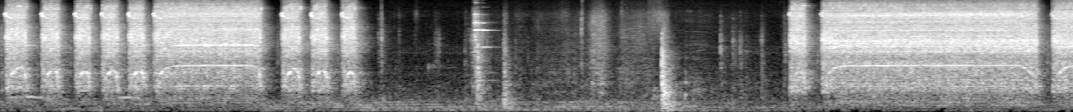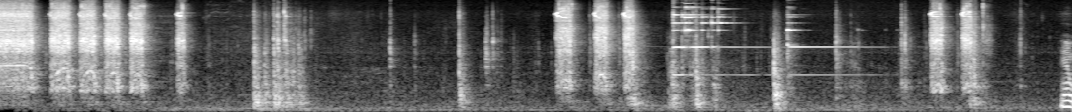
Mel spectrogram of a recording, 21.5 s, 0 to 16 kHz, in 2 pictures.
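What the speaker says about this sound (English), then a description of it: "now we can take our electric tools and we can help ourselves out a bit" An electric ratchet or impact tool runs in repeated short bursts while snugging bolts on a 2003-2007 Honda Accord 2.4L engine during a power steering pump replacement, loud whirring spurts separated by quiet gaps and a few clicks.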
